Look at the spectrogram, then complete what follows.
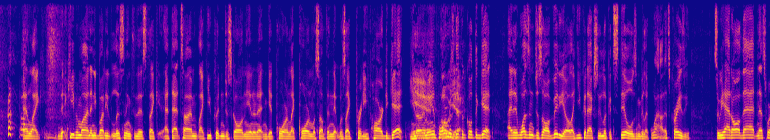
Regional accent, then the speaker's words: Dunkirk, Maryland, United States; now in California, United States; No, I'm from Dunkirk, Maryland, which is a small town that's actually a suburb of D.C.

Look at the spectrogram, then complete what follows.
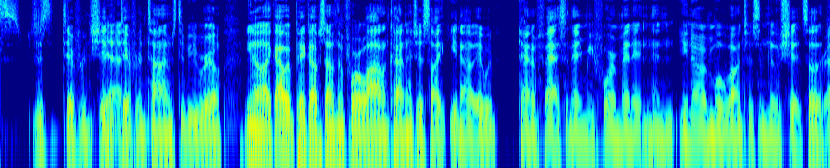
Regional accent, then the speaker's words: Kansas City, Missouri, United States; when I was coming up in South Kansas City, in the neighborhood we grew up in Greenfield

